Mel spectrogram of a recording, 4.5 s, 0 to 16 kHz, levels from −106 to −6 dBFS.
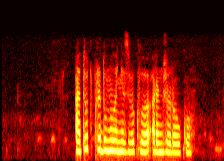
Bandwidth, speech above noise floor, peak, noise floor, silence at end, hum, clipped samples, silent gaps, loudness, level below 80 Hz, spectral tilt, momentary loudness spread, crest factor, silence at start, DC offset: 6 kHz; 53 dB; -2 dBFS; -72 dBFS; 0.65 s; none; under 0.1%; none; -20 LUFS; -64 dBFS; -9 dB/octave; 7 LU; 20 dB; 1.5 s; under 0.1%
